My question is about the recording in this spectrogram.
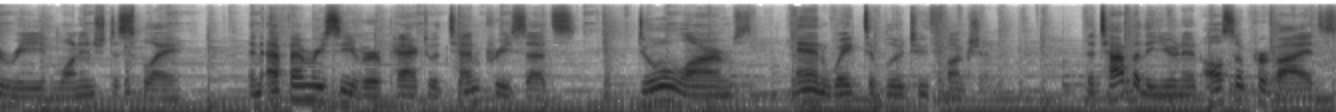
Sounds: Speech, Music

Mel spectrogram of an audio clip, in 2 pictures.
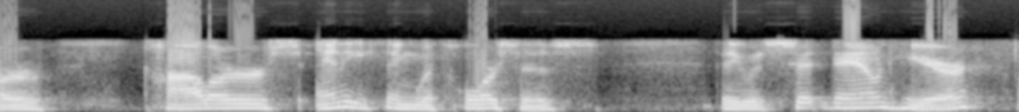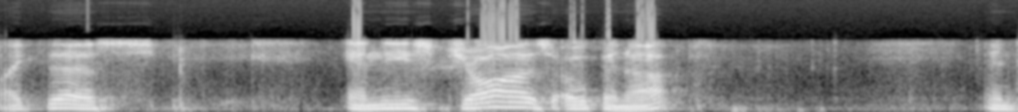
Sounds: Speech

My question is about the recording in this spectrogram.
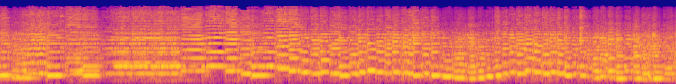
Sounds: Music, Musical instrument, Violin

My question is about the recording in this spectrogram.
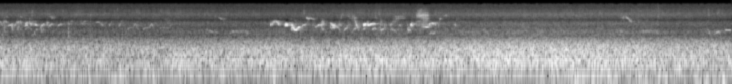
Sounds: cuckoo bird calling

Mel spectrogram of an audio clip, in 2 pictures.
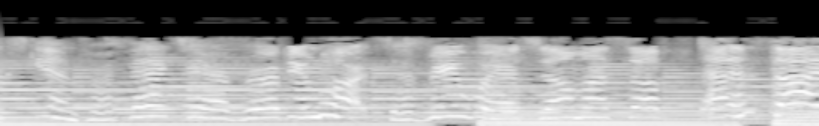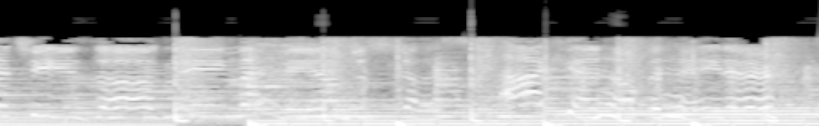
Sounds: Music

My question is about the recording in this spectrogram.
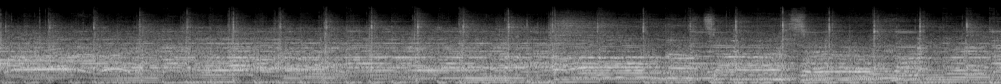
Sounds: Music

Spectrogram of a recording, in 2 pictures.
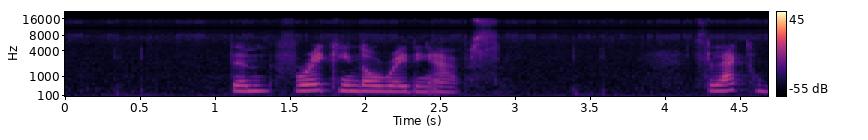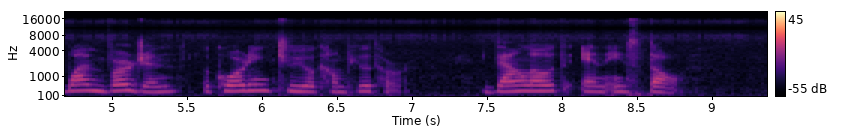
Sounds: monologue

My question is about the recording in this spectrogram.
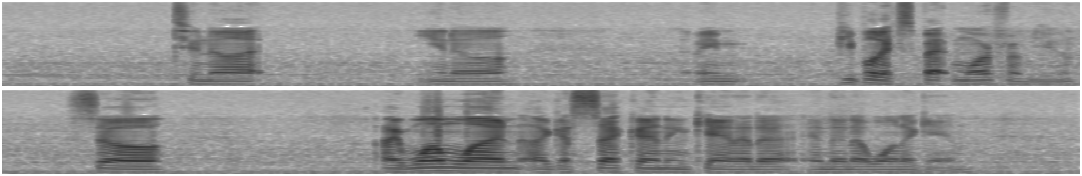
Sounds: Speech

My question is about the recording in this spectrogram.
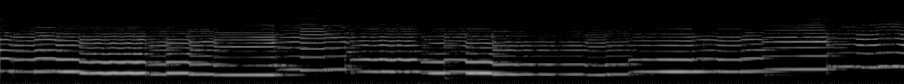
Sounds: Violin, Musical instrument, Music

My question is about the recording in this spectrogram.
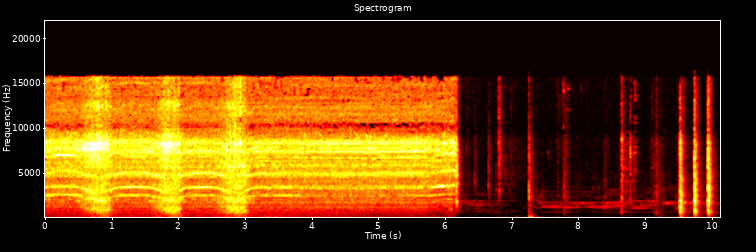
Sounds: Door, Music

